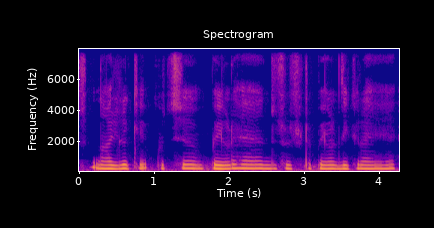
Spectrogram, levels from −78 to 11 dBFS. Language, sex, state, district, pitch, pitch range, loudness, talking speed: Hindi, female, Punjab, Pathankot, 235 Hz, 230-240 Hz, -17 LUFS, 170 wpm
